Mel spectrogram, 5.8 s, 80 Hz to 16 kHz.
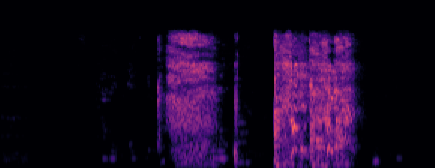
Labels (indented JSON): {
  "expert_labels": [
    {
      "quality": "ok",
      "cough_type": "dry",
      "dyspnea": false,
      "wheezing": false,
      "stridor": false,
      "choking": false,
      "congestion": false,
      "nothing": true,
      "diagnosis": "upper respiratory tract infection",
      "severity": "mild"
    }
  ],
  "age": 30,
  "gender": "female",
  "respiratory_condition": false,
  "fever_muscle_pain": false,
  "status": "symptomatic"
}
